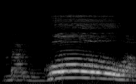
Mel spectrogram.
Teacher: Magoa, o go é o mais forte.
